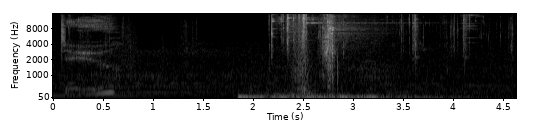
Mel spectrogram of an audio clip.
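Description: Keys jangling in the video game Baldur's Gate 3, a bright metallic rattle that begins partway in and stays loud and close for a couple of seconds, with a voice speaking briefly before it starts.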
